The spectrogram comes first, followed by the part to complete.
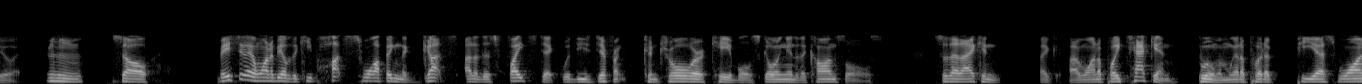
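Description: Comfort noise in place of the background appears at 0.29, 0.98, 1.61, 6.32, 8.93, 10.16 and 12.89 s. Each gap lasts 0.09 to 0.57 s. The room tone turns flat and featureless, usually about 8 to 23 dB quieter. This is likely discontinuous transmission filling pauses with synthetic noise. At 1.08 s, the onset is clipped by the voice detector. About 50 ms of the sound's start is missing, so it begins abruptly. A late voice detector is the likely cause.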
